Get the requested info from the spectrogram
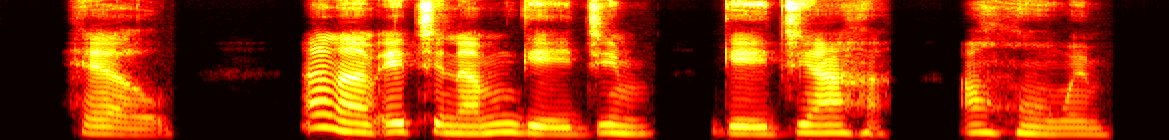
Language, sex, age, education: Igbo, female, 15-29, tertiary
